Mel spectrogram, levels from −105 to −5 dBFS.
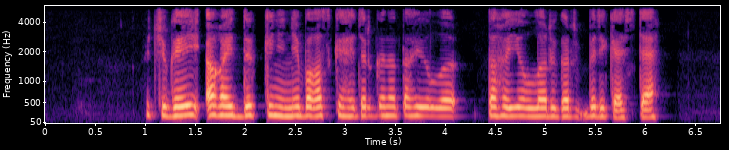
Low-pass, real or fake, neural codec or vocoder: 5.4 kHz; real; none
